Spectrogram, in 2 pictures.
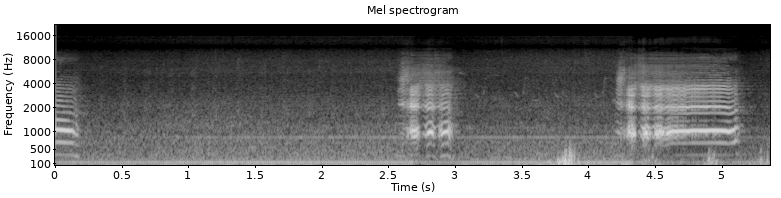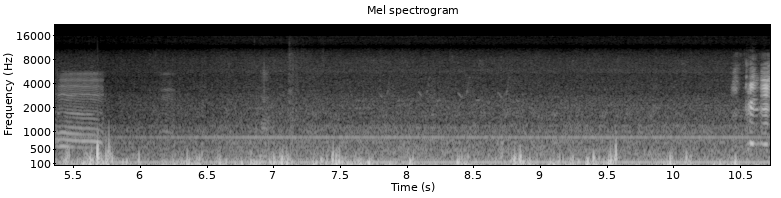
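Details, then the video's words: Nigerian Dwarf goat doe (female) in standing heat, ready for a buck: three strong, wavering nasal bleats, the longest about a second, separated by quiet stretches with low thumps and a constant low electrical hum. "Nigerian Doe in Standing Readiness"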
